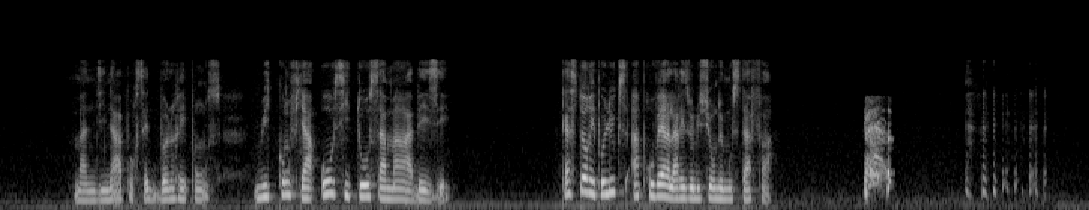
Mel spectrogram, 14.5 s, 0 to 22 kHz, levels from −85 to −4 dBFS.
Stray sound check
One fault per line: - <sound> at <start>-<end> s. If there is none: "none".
- cough at 11.5-12.0 s
- laugh at 12.9-14.0 s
